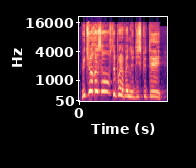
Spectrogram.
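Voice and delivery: high, fast, mocking rooster; insolent sneer. A narrator's reading. Vexed rooster pretends to agree with goose, insolent. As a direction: toss it off quickly with sneering insolence. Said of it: "avec un air insolent".

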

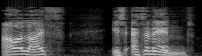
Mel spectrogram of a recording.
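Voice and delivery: loud, deliberate, final; emphatic anger. A narrator's reading. Husband declaring the end to his wife, loud and final. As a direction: make sure she cannot mistake it.

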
